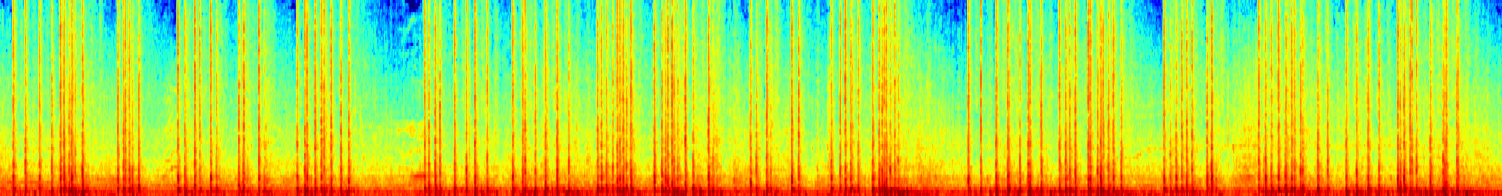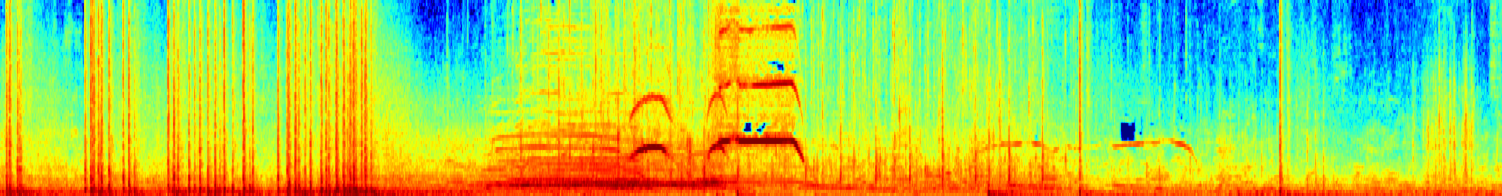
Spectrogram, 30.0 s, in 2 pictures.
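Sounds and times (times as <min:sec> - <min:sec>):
fireworks bursting with bangs and crackles: 0:00.0 - 0:19.6, 0:20.2 - 0:30.0.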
